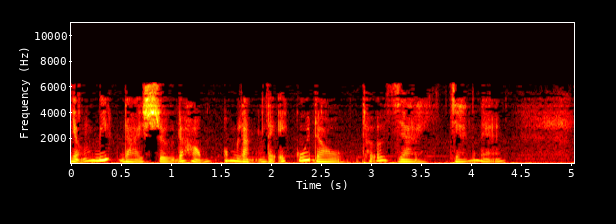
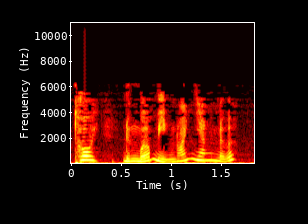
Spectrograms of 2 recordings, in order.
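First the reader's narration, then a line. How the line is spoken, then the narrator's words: Loud shout. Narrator (Vietnamese): Dương Tiêu quát lớn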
